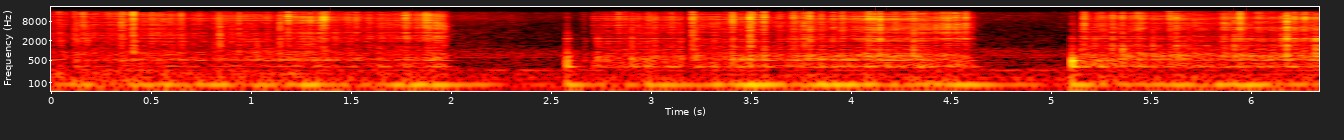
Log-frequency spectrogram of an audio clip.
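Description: A pen tip held in a gloved hand scratches and traces across the coarse, sandpaper-like grip tape of a skateboard deck, making a steady gritty rasp over a low hum. The scratching breaks off twice into quieter gaps, each ending with a sharp tick before the rough, bright scraping resumes.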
